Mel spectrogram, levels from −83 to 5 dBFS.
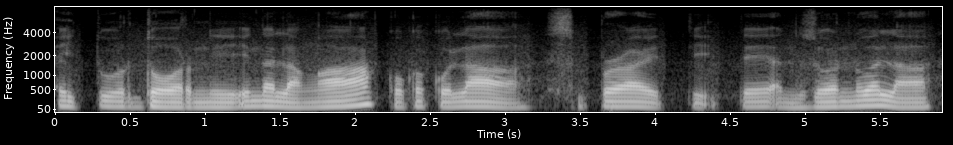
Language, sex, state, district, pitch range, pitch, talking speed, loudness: Mizo, male, Mizoram, Aizawl, 95-105 Hz, 100 Hz, 140 wpm, -17 LUFS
